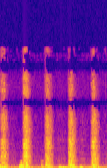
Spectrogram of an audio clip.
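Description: Breath of fire, the Kundalini yoga breathing exercise: quick, forceful breaths in and out through the nose, each exhale pushed by tightening the belly muscles. Faint, sharp nasal breaths at an even pace of about two a second.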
